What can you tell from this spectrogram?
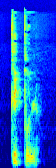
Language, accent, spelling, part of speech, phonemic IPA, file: French, France, cul-de-poule, noun, /ky.d(ə).pul/, LL-Q150 (fra)-cul-de-poule.wav
- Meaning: mixing bowl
